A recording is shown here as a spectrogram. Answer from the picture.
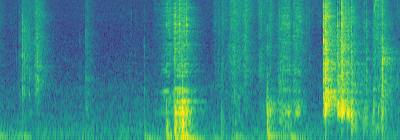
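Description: Handling of card packaging: faint clicks, then short scrapes and rustles of cardboard and plastic wrap, the loudest about two seconds in and in a cluster near the end.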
